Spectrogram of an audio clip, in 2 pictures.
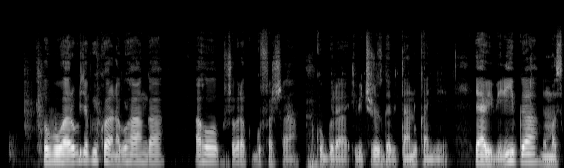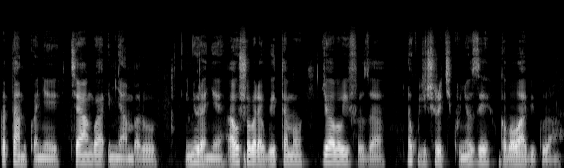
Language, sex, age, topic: Kinyarwanda, male, 18-24, finance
